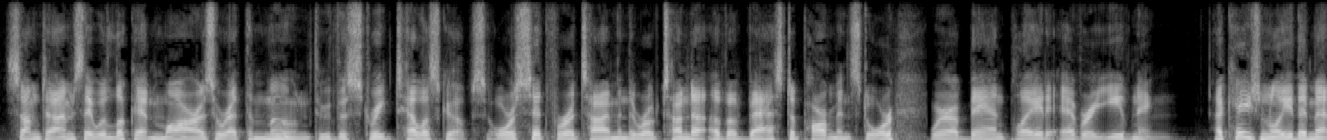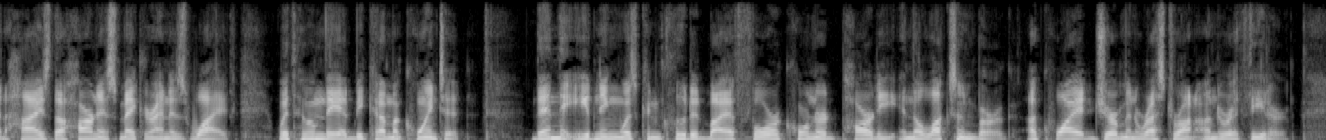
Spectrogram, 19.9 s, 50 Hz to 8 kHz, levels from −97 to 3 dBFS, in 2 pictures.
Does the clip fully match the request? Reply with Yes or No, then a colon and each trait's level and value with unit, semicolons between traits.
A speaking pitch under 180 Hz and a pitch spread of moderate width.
No: low, 135 Hz; wide, 5.9 semitones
